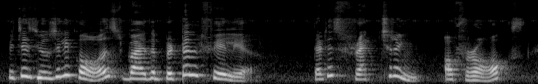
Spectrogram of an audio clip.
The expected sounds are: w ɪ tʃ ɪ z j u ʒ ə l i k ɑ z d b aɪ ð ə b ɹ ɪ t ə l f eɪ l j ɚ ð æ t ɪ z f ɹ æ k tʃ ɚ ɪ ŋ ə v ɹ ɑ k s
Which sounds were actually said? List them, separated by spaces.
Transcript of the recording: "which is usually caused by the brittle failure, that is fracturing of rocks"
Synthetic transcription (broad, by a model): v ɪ tʃ ɪ z j u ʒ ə l i k ɑ z d b aɪ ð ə b ɹ ɪ t ə l f eɪ l j ɚ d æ t ɪ z f ɹ æ k tʃ ɚ ɪ ŋ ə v ɹ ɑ k s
